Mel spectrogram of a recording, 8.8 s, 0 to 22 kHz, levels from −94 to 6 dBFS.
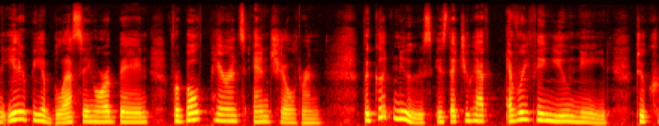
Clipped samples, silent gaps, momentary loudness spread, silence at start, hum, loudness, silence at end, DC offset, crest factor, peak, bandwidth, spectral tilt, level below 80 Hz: under 0.1%; none; 7 LU; 0 s; none; -24 LUFS; 0 s; under 0.1%; 18 dB; -6 dBFS; 18.5 kHz; -6.5 dB/octave; -60 dBFS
